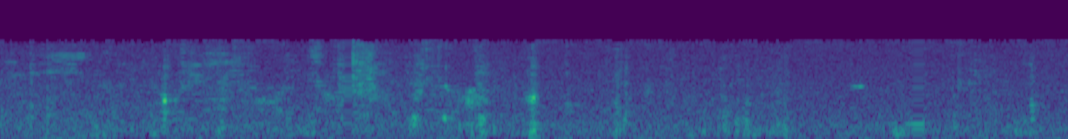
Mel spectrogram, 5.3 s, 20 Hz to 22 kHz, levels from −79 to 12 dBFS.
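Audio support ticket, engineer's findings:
Buzzy, steady tone replacing the audio at 1.73 s for about 30 ms and at 4.57 s for about 45 ms, with a slight warble as normal sound resumes. Concealed Bluetooth headset packet loss. Each gap points to a short run of consecutive lost frames, longer at 4.57 s. The receiver filled the gaps by looping the closest-matching recent waveform at full level, not silence. Link runs over the wideband mSBC headset codec, with audio capped near 8 kHz.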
